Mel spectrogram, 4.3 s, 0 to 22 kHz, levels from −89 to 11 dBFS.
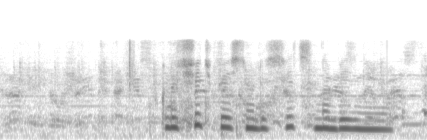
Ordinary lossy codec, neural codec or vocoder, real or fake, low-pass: none; none; real; none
